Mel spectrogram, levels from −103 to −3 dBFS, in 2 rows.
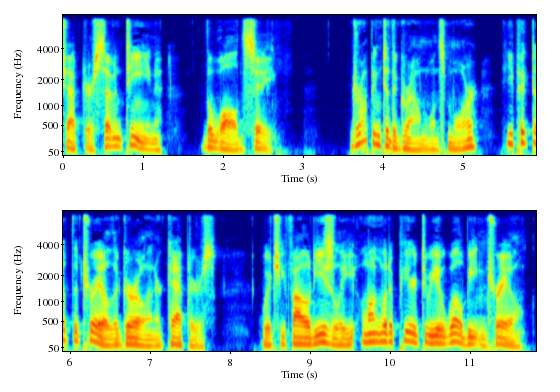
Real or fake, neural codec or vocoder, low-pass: real; none; 7.2 kHz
